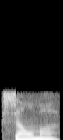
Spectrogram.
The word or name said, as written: Selma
